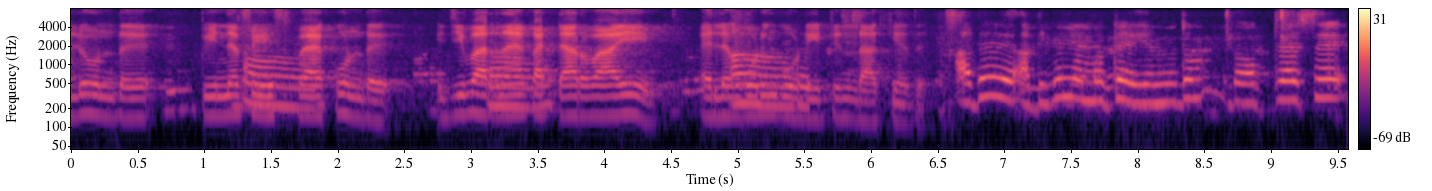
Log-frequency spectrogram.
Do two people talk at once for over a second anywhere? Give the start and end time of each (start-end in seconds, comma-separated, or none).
none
